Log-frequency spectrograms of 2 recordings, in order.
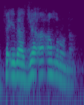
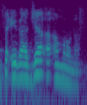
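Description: The two takes are said the same way.

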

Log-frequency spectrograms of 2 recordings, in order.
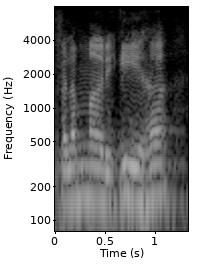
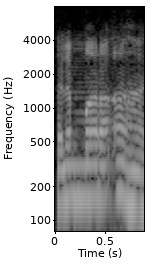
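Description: First: The r is followed by a vowel tilted toward i. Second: The r is followed by an open a vowel.

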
